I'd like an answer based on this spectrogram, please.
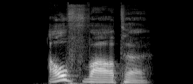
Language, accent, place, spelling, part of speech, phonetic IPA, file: German, Germany, Berlin, aufwarte, verb, [ˈaʊ̯fˌvaʁtə], De-aufwarte.ogg
- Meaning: inflection of aufwarten: 1. first-person singular dependent present 2. first/third-person singular dependent subjunctive I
